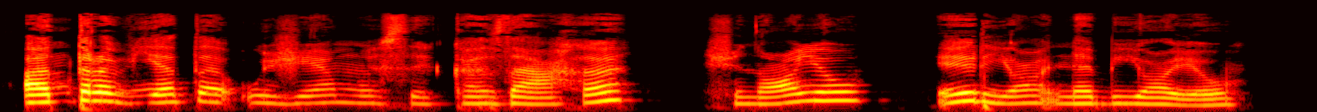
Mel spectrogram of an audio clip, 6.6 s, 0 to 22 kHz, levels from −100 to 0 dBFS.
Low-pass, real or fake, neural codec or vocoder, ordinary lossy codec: 14.4 kHz; real; none; MP3, 64 kbps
